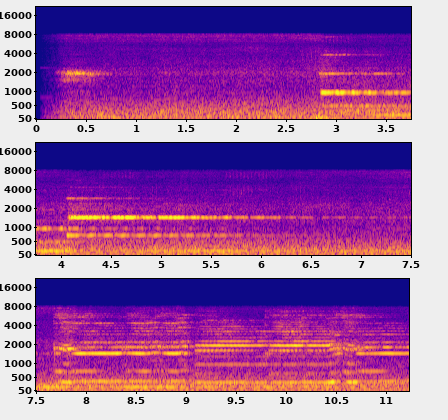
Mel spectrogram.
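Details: Chime-like tones ringing out over a steady low hum, with layered bell notes joining partway through and building toward the end.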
